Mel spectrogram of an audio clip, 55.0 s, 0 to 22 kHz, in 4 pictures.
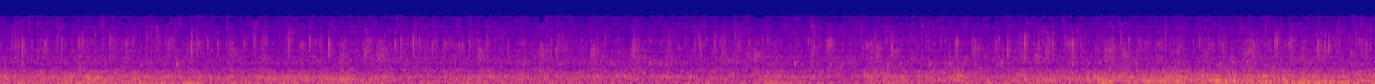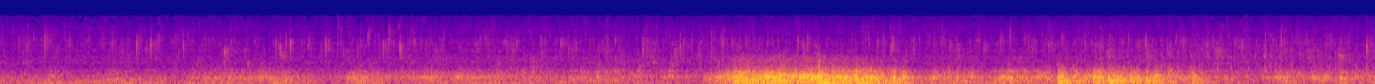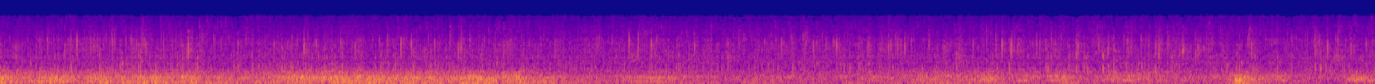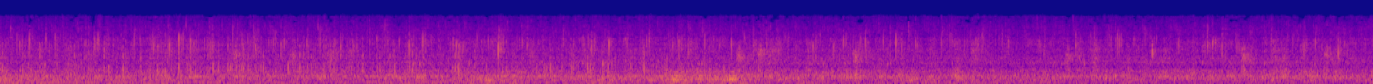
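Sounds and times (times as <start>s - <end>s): steady rain: 0.0s - 54.9s
thunder rumbling: 9.4s - 44.2s.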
